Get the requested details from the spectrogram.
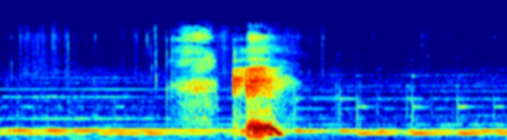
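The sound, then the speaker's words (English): A person clears spit from their throat: a breathy rasp, then a short, harsh, gurgling hack, over a steady low electrical hum with no talking. “I don't have cough, sniffle, sniffle. I just have spit in my throat.”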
